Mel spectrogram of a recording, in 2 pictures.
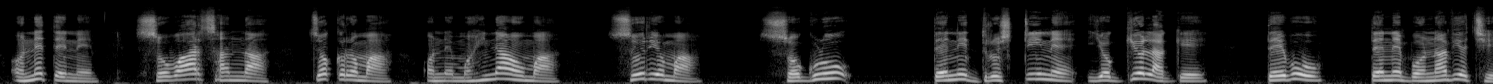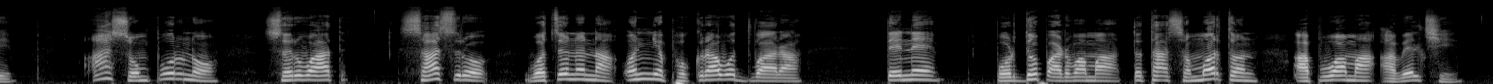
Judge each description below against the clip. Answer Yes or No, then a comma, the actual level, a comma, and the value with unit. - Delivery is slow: Yes, slow, 65 wpm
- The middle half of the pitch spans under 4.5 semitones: No, average, 5.1 semitones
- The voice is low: No, medium, 185 Hz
